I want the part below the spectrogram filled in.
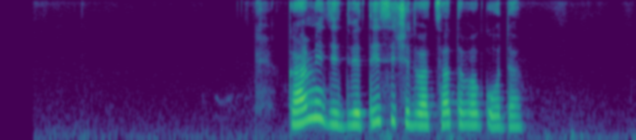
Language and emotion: Russian, neutral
